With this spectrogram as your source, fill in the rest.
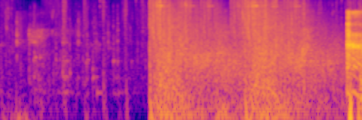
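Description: Rifle gunfire in a shooter video game: a few faint clicks give way to a sustained, dense, loud burst of shots, capped by one sharp, louder blast at the end.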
